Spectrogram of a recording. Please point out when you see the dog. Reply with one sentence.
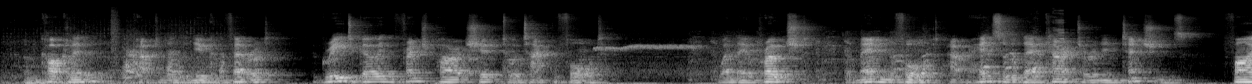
You can hear the dog from 0.2 to 2.2 s, from 4.6 to 6.1 s and from 8.8 to 10.7 s.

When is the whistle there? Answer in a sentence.
You can hear the whistle from 5.9 to 7.5 s.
